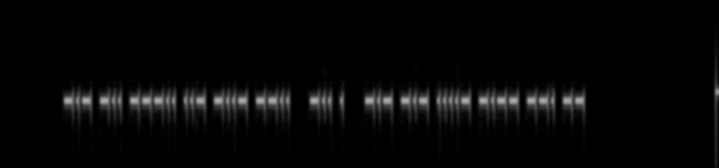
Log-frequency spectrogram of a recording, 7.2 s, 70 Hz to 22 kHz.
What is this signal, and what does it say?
Morse code, heard as a keyed tone, about 40 wpm, 700 Hz. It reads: KD8UXZ DE KK4YGM
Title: USA Callsign DE Callsign - 6 Characters - 40wpm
